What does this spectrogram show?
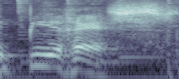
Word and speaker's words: Pires: terus SBY ujungnya dengan juga bunyi tapi sini Pires membuatnya gitu Robert Pires t dari si robeknya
